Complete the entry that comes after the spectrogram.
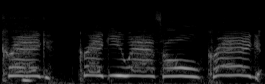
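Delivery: very high, strained scream without full volume; mock screaming. Imitating brother raging on the game all night, mock screaming. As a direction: imitate a gamer screeching at another player. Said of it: "He was just always screaming".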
